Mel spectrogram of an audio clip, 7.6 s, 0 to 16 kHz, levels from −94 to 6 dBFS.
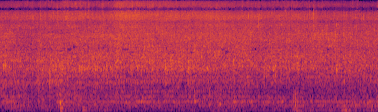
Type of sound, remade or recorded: remade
